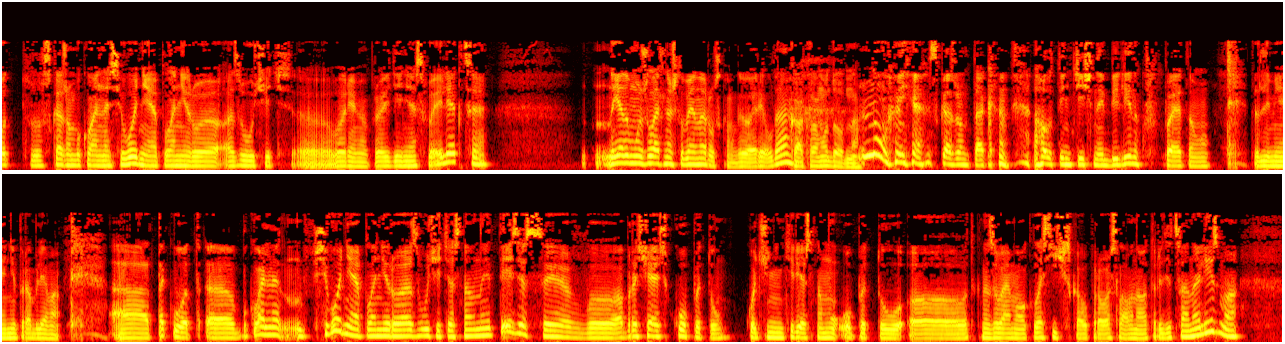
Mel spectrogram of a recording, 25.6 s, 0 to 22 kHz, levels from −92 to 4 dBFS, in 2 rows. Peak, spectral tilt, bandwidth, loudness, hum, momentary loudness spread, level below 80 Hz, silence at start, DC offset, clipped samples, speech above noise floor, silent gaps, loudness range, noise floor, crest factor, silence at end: -4 dBFS; -5.5 dB/octave; 8.8 kHz; -19 LUFS; none; 6 LU; -46 dBFS; 0 s; under 0.1%; under 0.1%; 32 dB; none; 3 LU; -50 dBFS; 14 dB; 0.05 s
